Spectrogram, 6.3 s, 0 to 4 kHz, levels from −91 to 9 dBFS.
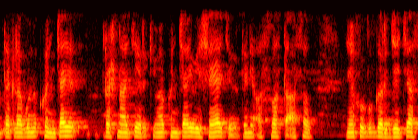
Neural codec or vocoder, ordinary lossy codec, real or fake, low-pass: none; none; real; 3.6 kHz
